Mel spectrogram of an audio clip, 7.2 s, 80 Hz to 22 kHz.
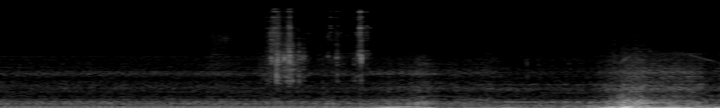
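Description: Ford Sierra's 2.0 DOHC four-cylinder idling steadily around 1000 rpm as it warms up after a cold start. A few sharp rattling clicks come about three seconds in, and the low engine sound swells louder twice in the second half.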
